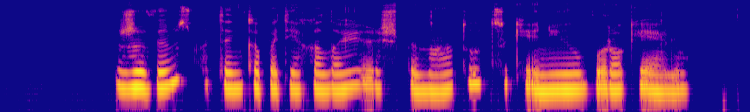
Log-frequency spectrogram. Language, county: Lithuanian, Marijampolė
